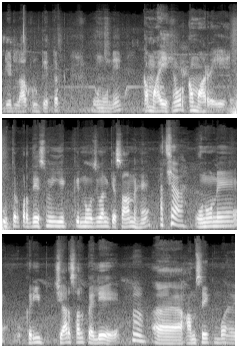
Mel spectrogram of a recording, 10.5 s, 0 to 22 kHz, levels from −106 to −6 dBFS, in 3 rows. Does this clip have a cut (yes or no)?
yes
